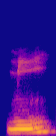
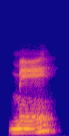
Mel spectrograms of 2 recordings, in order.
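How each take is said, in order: First: The vowel sounds like 'ee'. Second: The vowel sounds like 'eh'. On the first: The speaker calls it right. "mi ya, bukan me" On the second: The speaker calls it wrong. "bukan me"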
